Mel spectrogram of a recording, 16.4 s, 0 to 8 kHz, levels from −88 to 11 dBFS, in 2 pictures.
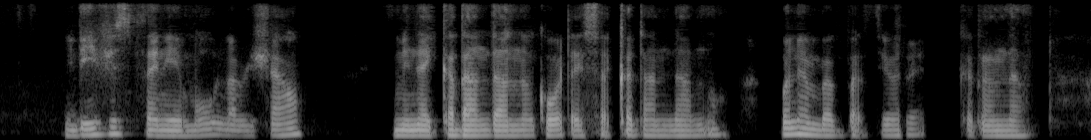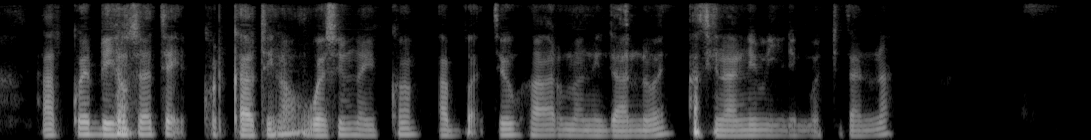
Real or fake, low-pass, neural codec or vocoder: fake; 7.2 kHz; codec, 16 kHz, 1.1 kbps, Voila-Tokenizer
